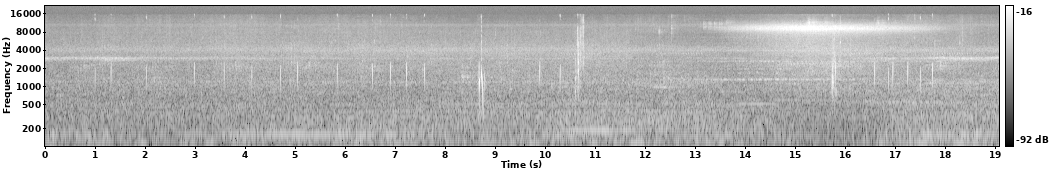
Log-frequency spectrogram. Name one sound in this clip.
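Soft interface ticks click quickly as a menu scrolls.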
